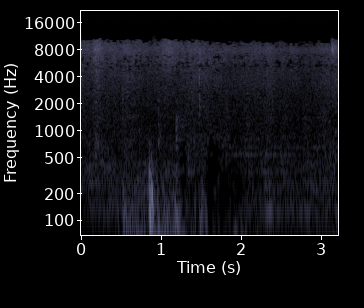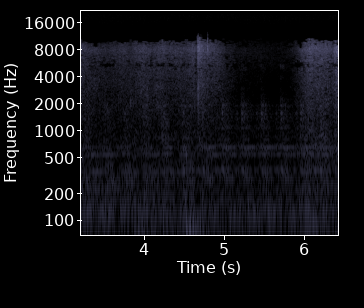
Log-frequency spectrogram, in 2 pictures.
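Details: Dull, uneven low thumps from a heating radiator in a new-build apartment, heard in a quiet room and carrying to the neighbours below; the thermostatic valve turned to its highest setting causes the knocking.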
